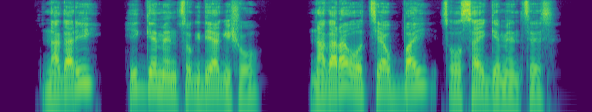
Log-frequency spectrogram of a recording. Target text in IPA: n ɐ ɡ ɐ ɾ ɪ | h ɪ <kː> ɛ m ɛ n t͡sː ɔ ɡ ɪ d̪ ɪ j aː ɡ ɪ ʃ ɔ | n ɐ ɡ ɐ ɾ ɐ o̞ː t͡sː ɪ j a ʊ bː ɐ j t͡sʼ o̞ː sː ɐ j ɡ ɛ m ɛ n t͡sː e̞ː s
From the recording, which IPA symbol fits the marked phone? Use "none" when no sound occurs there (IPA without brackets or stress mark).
ɡː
